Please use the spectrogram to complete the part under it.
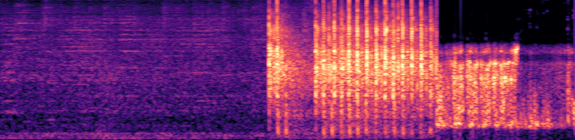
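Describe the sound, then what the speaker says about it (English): Rapid rifle gunfire echoes through a Las Vegas hotel at Mandalay Bay, loud bursts of fast repeated shots following a low background rumble, with crowd noise beneath. "Someone's firing a gun up here."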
